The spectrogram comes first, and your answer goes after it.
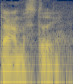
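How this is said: It is said with an American pronunciation. "or if you're American"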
